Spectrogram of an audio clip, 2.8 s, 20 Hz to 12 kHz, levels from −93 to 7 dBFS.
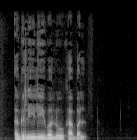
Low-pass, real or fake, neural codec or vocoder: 10.8 kHz; real; none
